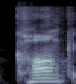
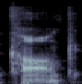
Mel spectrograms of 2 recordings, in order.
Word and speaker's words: conch: So we saw the word conch everywhere. Which, although it ends with a CH at the end, it's pronounced with this hard K, which was something I had to learn because I never used this word conch.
